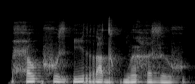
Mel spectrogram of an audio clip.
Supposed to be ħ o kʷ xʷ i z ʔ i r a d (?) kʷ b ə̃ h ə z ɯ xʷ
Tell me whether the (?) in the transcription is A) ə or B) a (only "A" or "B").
A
